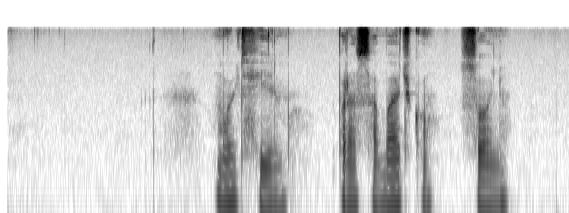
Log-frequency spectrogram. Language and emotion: Russian, neutral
